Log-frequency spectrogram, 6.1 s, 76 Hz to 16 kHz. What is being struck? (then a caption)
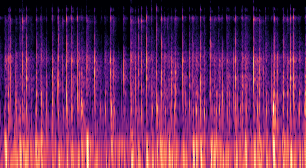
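Mechanical keyboard with PBT plastic keycaps. A white Keydous NJ80 mechanical keyboard with PBT plastic keycaps is typed on continuously with the fingertips of both hands. It gives a steady, rapid stream of short, overlapping key clacks with a deep low body and a bright, crisp top, and each stroke dies away almost at once.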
